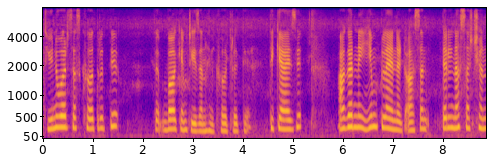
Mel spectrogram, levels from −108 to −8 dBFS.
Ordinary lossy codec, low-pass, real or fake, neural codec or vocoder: none; none; fake; codec, 16 kHz, 8 kbps, FunCodec, trained on LibriTTS, 25 frames a second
